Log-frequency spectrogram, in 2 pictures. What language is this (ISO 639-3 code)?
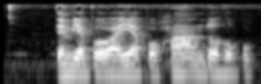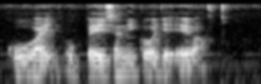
grn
